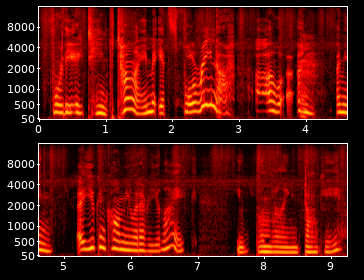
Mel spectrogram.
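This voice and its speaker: Woman as a slow, alluring, sly water spirit. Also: fairly high pitch, expressive, dry recording. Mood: coy. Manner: coy, seductive, faintly mocking. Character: alluring, sly blue-skinned water woman, secretly menacing.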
